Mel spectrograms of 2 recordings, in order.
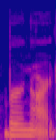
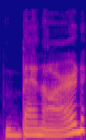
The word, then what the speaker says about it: Benard: Bernard is spelled B-E-N-A-R-D. It's not Bernard, it's Bernard.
